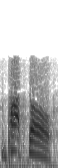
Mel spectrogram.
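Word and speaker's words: Bosko (βόσκω): Now we have the present active imperative command of the verb bosko. Looks like this in the Greek. Here's bosko. And that's B-O-S-K long O. Bosko.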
